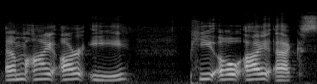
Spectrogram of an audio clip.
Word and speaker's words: mirepoix: been cooking my mirepoix which is spelled Mir e P o IX in the is a French word mirepoix for the celery onions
